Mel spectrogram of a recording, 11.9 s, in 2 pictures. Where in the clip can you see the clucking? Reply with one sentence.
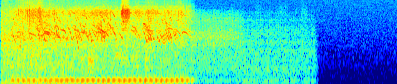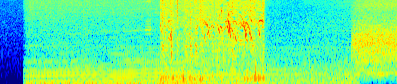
You can hear the clucking from 0.1 to 2.9 s and from 8.3 to 9.9 s.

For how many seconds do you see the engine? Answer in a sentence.
You can hear the engine for 10 seconds altogether.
